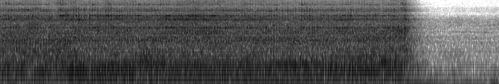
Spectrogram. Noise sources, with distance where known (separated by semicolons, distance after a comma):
jackhammer, near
